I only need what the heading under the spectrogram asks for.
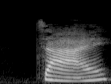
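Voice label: "zai3", Mandarin Chinese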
